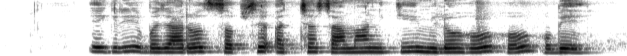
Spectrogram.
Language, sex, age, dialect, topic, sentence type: Magahi, female, 25-30, Northeastern/Surjapuri, agriculture, question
